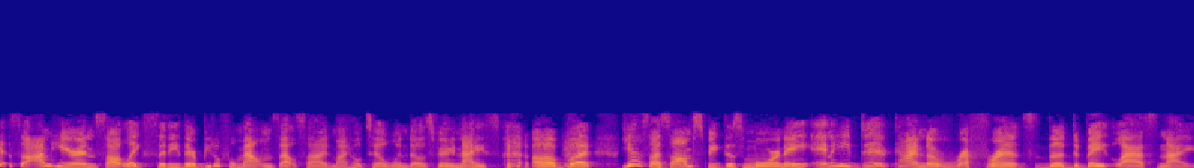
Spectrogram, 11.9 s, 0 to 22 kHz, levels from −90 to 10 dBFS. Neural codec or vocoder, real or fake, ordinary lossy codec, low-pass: codec, 16 kHz in and 24 kHz out, 1 kbps, XY-Tokenizer; fake; MP3, 48 kbps; 7.2 kHz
